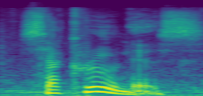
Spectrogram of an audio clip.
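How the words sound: It has Ashkenazi vowels and ends in -is. The speaker calls it right. "Let's say it right"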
